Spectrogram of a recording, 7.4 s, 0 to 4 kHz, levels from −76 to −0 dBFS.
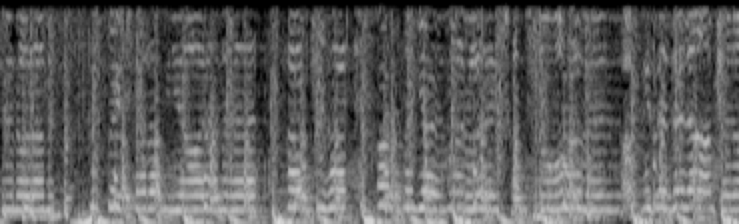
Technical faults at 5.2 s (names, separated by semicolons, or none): none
